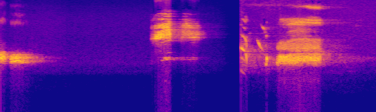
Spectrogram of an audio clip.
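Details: Blue jay (Cyanocitta cristata) producing separate harsh calls: a fading raspy note, a short burst, and a longer loud grating call, with silent gaps between them.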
